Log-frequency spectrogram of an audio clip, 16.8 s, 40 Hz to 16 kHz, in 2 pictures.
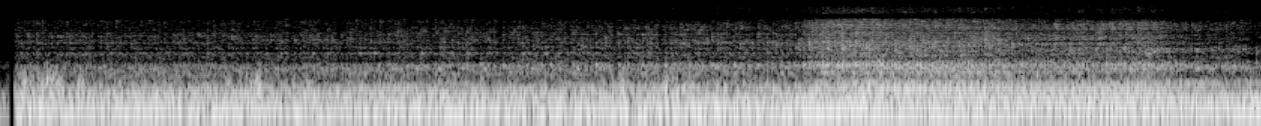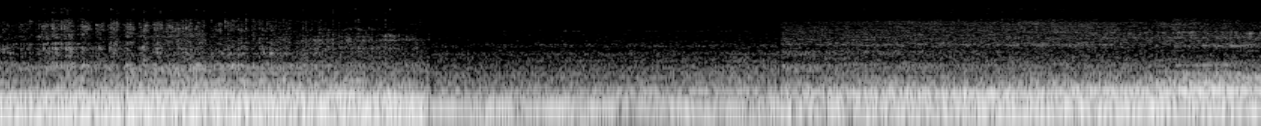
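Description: Car engines running and revving as classic cars drive off, in several short back-to-back clips. The sound drops abruptly about 11 seconds in and rises again a couple of seconds later.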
